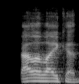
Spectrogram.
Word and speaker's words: Balalaika: Was it Balalaika? – Balalaika, that's how you do it.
